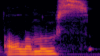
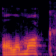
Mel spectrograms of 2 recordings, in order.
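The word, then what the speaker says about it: Olomouc: Um my favorite was in Olamoose. Uh some people pronounce it olok but it makes the people from Olamus makes their ears turn.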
